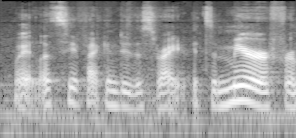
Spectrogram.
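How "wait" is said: ordinary talk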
